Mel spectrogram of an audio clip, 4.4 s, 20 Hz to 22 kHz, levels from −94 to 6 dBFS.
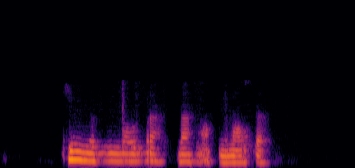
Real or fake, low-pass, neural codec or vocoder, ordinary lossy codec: fake; 3.6 kHz; codec, 16 kHz, 1.1 kbps, Voila-Tokenizer; MP3, 24 kbps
